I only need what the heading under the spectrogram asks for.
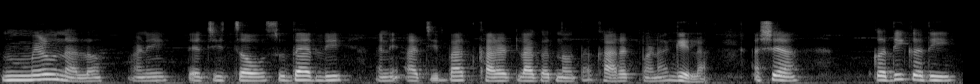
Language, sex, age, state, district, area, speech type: Marathi, female, 60+, Maharashtra, Pune, urban, spontaneous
